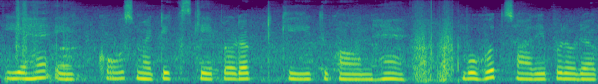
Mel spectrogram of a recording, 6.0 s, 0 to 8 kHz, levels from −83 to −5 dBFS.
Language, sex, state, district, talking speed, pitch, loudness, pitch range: Hindi, male, Punjab, Fazilka, 120 wpm, 200 Hz, -16 LUFS, 190-210 Hz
